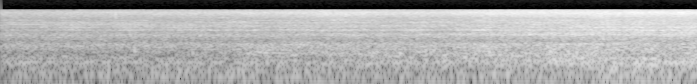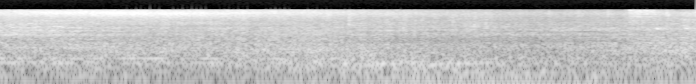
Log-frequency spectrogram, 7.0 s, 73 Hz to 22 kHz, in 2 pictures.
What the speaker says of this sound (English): approaching now is the 11:52 East Midlands train service from Manchester Octave Road to Norwich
